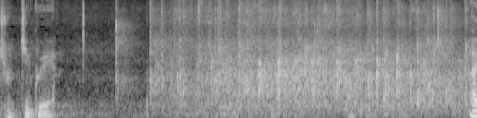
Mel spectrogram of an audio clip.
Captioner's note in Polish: oklaski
